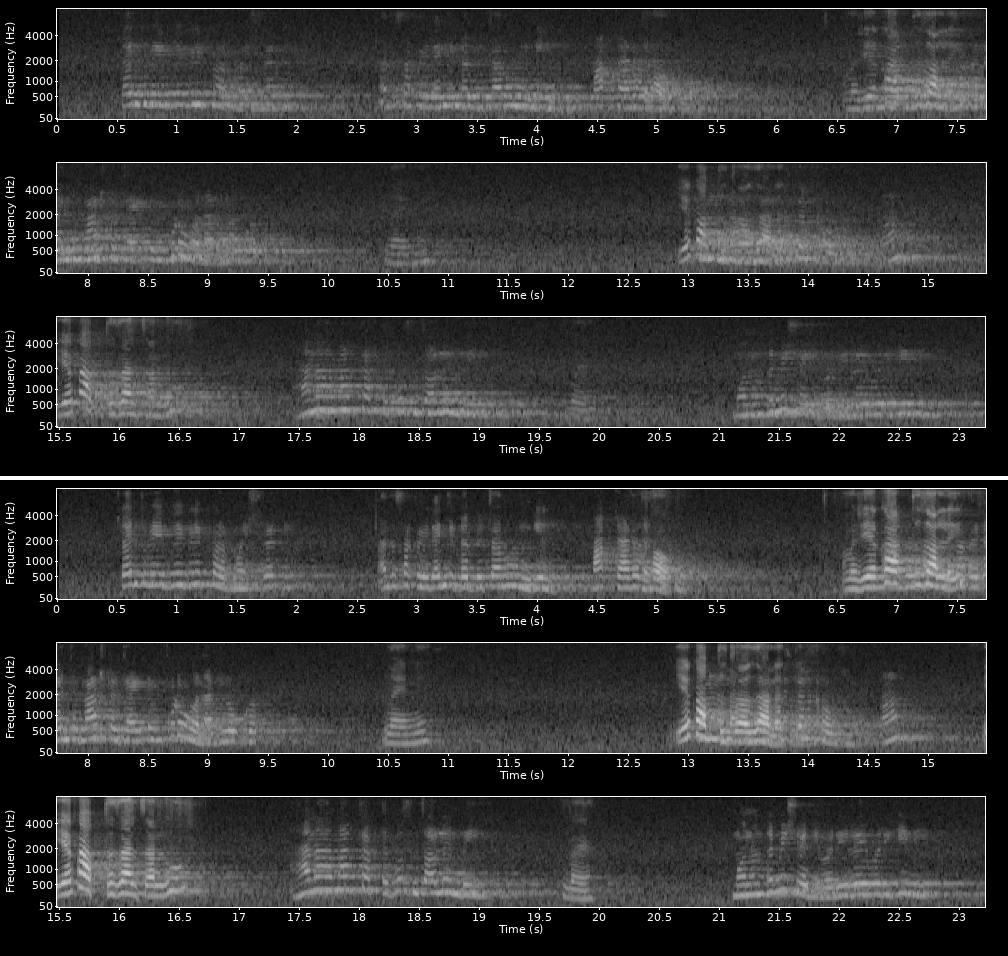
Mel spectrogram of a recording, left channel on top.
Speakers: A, on the right; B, on the right.
A: त्यांची वेगवेगळी फर्माईश आता सकाळी त्यांचे डबे चालू होऊन गेले मागच्या आठवड्यापासून
B: हो म्हणजे एक
A: मग
B: हफ्ता
A: आता सकाळी
B: झालय
A: सकाळी त्यांचे नाश्त्याचे आयटम कुठे होणार लवकर
B: नाही नाही एक
A: त्यांना
B: हप्ताचा
A: म्हणलं आपण
B: झाला
A: रात्रीच्याला
B: चल
A: खाऊ जाऊ आ
B: एक हप्ता झाल चालू
A: हा ना मागच्या हप्त्या बसून चालू आहे ना बई
B: बया
A: म्हणून तर मी शनिवारी रविवारी गेली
